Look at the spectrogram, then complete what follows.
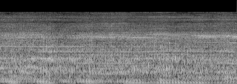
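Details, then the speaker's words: Nitro RC helicopter engine after the mixture was richened for hard flying with tick-tocks: a loud, steady high-pitched buzz holds an even speed with no sag or misfire and no loss of power. Normal running. "Didn't seem like it was losing power, you know, getting weak."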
